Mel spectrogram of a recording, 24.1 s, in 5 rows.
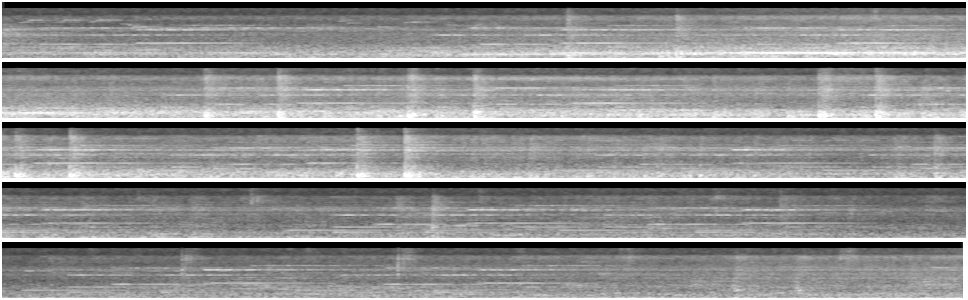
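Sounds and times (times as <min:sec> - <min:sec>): electric train motors humming: 0:00.0 - 0:24.0
wheels clacking over rail joints: 0:02.1 - 0:17.1.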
